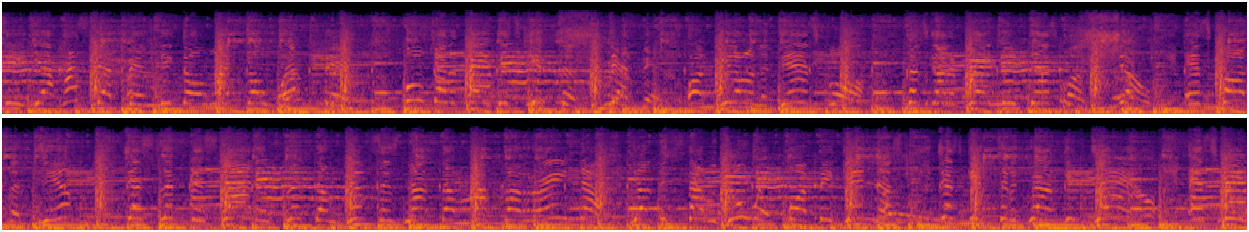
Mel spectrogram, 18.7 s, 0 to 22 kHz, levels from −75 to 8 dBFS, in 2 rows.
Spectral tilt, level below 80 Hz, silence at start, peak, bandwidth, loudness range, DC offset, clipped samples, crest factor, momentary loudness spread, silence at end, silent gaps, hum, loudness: -4 dB/octave; -30 dBFS; 0 s; 0 dBFS; 15.5 kHz; 1 LU; under 0.1%; under 0.1%; 18 dB; 3 LU; 0 s; none; none; -18 LUFS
